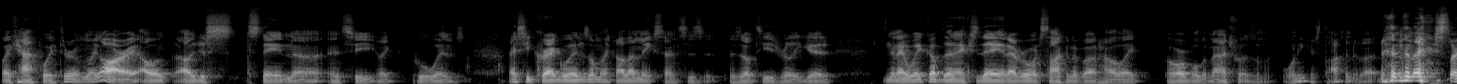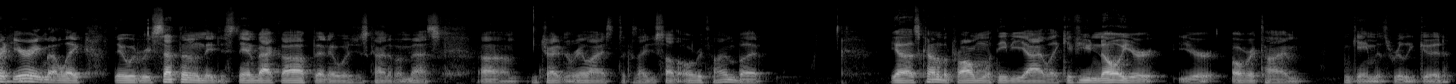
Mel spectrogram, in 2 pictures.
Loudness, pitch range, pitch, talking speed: -29 LUFS, 80-95 Hz, 85 Hz, 240 wpm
